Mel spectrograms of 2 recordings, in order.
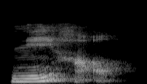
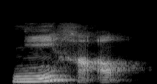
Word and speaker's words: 你好: Because in Chinese, if there are two third tongues, we should change the first third tongue into the second tongue. That's why I should read it 你好, not 你好.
